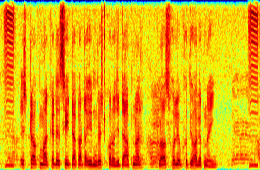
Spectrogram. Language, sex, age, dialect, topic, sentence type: Bengali, male, 18-24, Western, banking, statement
